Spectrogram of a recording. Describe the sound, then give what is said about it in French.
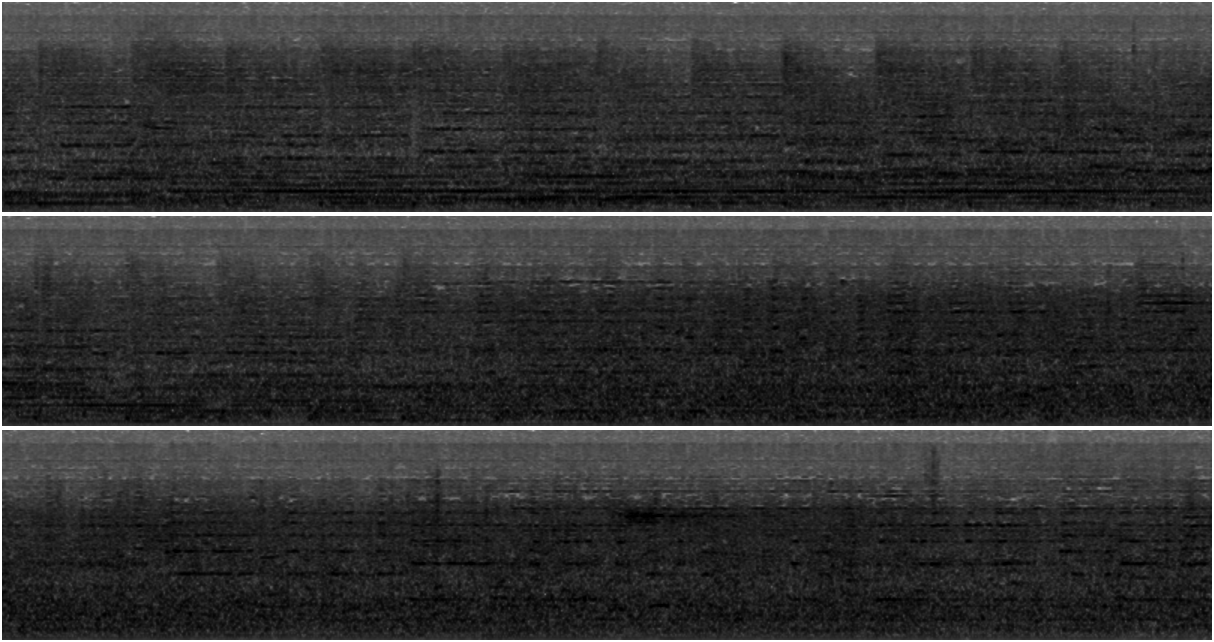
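A train station with a train rolling through: a loud, steady mechanical rumble with ringing metallic tones layered on top, holding constant for the whole stretch without voices. “Il est l'heure que je prenne le train. Et nous, ils vont rentrer dans la gare.”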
